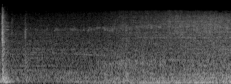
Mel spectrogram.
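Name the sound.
car driving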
